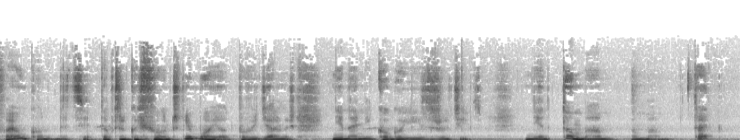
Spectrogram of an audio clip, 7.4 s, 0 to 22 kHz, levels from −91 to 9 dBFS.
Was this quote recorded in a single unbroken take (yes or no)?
no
